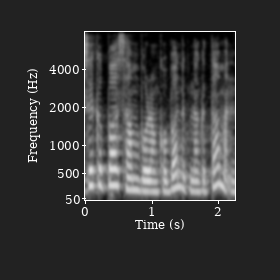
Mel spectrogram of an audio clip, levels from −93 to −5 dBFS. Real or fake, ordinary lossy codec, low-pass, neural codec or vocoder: real; none; none; none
